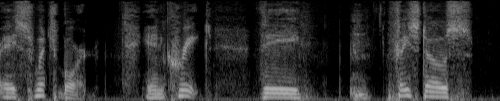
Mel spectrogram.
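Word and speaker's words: Phaistos: calculating machine or a switchboard in crete the face dose spelled p-h-a-i-s-t-o-s i presume that's face dose disc discovered in 1908 shows evidence of having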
